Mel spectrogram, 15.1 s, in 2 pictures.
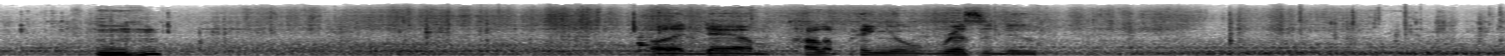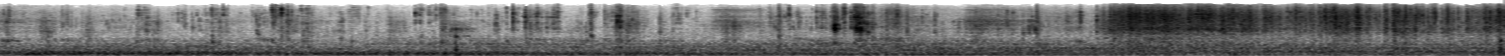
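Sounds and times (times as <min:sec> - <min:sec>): chewing crunchy chips: 0:00.0 - 0:03.8, 0:04.4 - 0:15.0
plastic bag rustling: 0:01.1 - 0:07.0, 0:11.1 - 0:15.0.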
